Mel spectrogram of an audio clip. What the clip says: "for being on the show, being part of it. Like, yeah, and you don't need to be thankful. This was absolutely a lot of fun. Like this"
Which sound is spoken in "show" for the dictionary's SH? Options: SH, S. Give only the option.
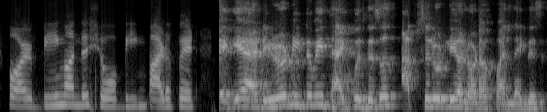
SH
